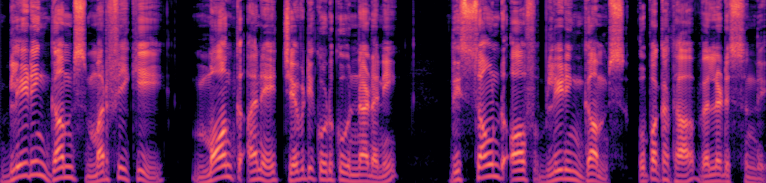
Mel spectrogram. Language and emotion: Telugu, neutral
